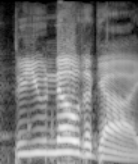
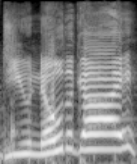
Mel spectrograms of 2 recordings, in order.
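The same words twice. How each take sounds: First: Said in the usual way. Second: Higher pleading question. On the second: Real, not acted.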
